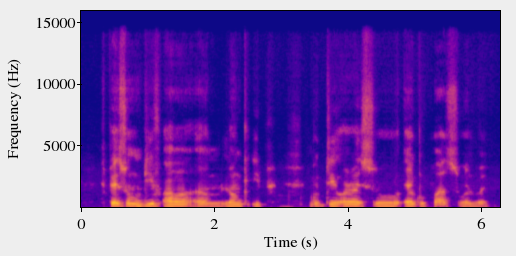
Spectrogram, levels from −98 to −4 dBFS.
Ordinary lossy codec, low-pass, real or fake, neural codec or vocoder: none; 14.4 kHz; fake; autoencoder, 48 kHz, 128 numbers a frame, DAC-VAE, trained on Japanese speech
